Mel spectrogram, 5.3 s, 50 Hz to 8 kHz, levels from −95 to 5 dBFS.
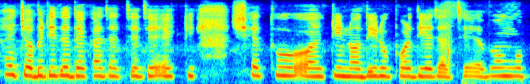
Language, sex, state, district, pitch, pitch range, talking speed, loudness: Bengali, female, Assam, Hailakandi, 255 Hz, 245-265 Hz, 160 wpm, -16 LUFS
